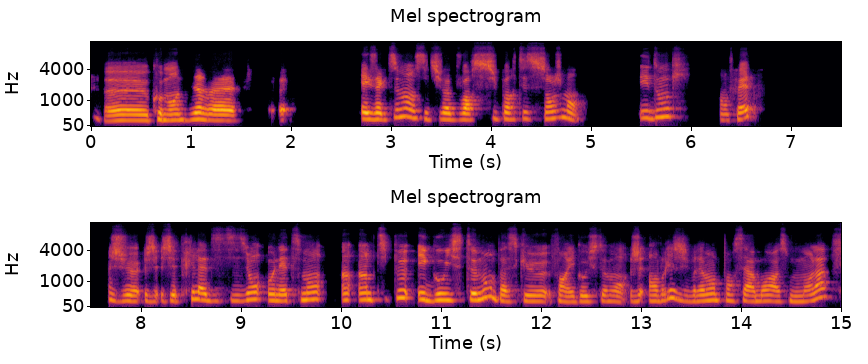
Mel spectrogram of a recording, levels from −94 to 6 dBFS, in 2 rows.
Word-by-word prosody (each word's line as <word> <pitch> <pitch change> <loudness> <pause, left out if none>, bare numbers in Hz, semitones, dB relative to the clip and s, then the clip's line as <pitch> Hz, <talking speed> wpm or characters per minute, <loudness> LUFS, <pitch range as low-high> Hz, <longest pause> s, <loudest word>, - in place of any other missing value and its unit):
heu, 180 +1 +5
comment 190 -1 +1
dire, 210 +2 +4
heu, 180 -2 +7
e - - -13 1.2
exactement! 220 +7 +3
Si 240 -4 -7
tu 215 +2 -5
vas 210 - +5
pouvoir 200 0 +2
supporter 220 +1 -2
ce 225 0 -5
changement 235 +1 -2 0.5
et 250 - -3
donc, 285 +4 -2 0.4
en 190 - -8
fait, 215 +3 0 1.0
je 190 -3 0
j'ai 185 -2 -4
j'ai 195 0 0
pris 250 +6 -4
la 220 -2 +5
décision 200 +5 -3
honnêtement 210 +4 0 0.2
un 225 -1 -2
un 230 +1 +3
petit 235 +1 -10
peu 285 +2 0
égoïstement 220 +5 +3
parce 185 -3 -1
que 185 -2 -2
enfin, 190 -2 -3
égoïstement, 175 0 -4
j'ai 180 - -3
en 190 0 -1
vrai, 270 +9 -1
j'ai 215 -9 -4
vraiment 195 +4 0
pensé 200 -2 -6
à 180 - +2
moi 190 +1 -1
à - - -2
ce 185 - -10
moment-là 195 - -1
205 Hz, 175 wpm, -21 LUFS, 190-230 Hz, 1.2 s, heu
